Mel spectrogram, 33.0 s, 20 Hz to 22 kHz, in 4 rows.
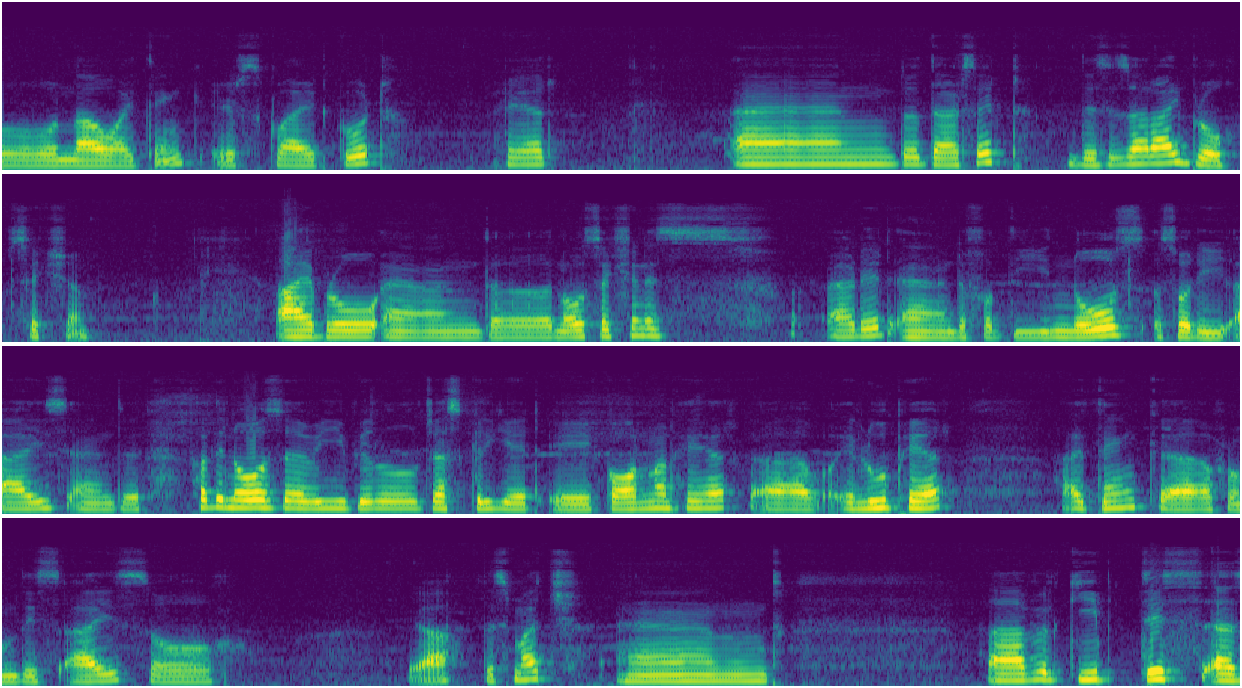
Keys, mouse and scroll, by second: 0.6-3.1 drag, 4.2 click, 5.2-6.3 drag, 7.0 click, 7.7-8.9 drag, 12.7 click, 20.9 ctrl+r.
